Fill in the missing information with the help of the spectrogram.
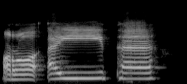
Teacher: Ra'ai ya, ra-nya tebal berbaris fathah.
